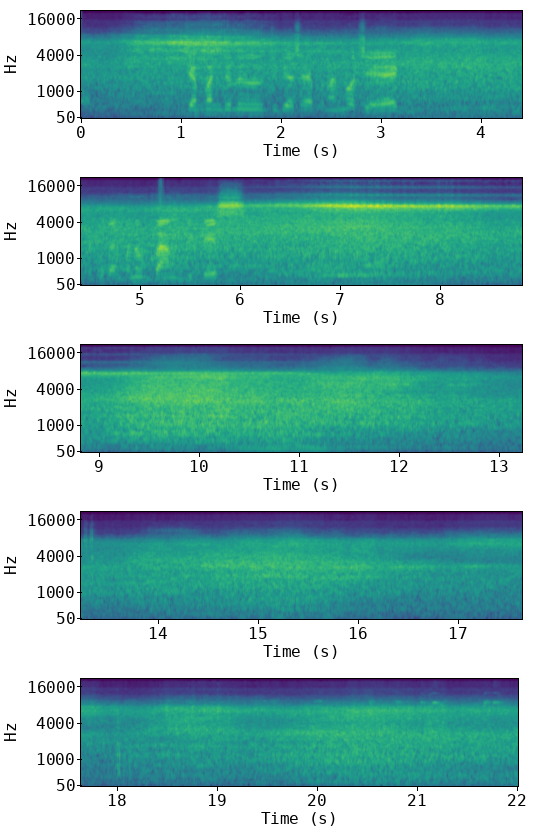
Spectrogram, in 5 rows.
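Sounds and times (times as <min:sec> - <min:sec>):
heavy vehicles passing: 0:00.0 - 0:13.0.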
